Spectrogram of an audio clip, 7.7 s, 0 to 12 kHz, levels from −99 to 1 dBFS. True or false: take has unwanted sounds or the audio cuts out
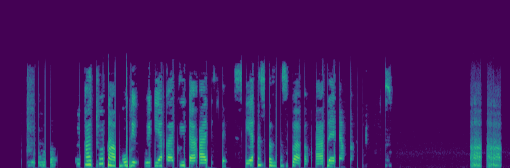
true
